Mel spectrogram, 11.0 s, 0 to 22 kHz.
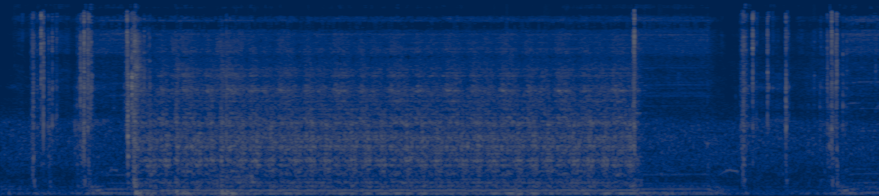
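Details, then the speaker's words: VW Golf Mk2 GTI 16v left untouched for about six weeks, fresh battery fitted, unknown fuel level and fuel gauge reading empty; steady starter cranking about two turns a second with a few catches but never runs, cranks but won't start. "Okay, it's turning over at least. No clue if there's any fuel in it or not. No reading on the fuel gauge. Oh. Actually sounds like it's trying to start."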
